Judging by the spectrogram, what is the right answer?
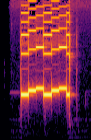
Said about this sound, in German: Oh, oh, entschuldigt bitte. Das ist mir jetzt peinlich mitten in der Aufnahme. Äh, ein Anruf, ich habe ich hab das Telefon gar nicht abgestellt.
